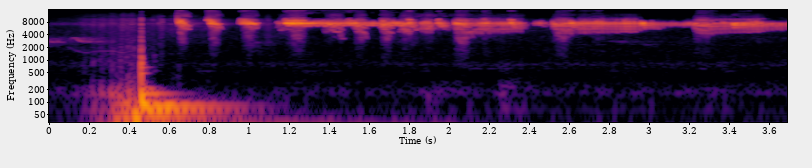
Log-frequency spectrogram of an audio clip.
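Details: Four Fujian niltava nestlings in a nest hidden in grass, being fed; a soft thump, then a continuous, very high, hissing chatter of begging that swells and fades.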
